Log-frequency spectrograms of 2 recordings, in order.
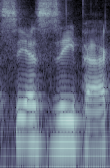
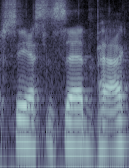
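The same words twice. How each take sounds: First: The Z is said the American way. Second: The Z is said the British way.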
